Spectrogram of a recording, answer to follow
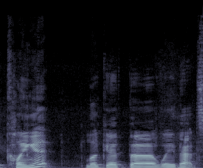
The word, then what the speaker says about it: Tlingit: Doesn't look like it's say culling it, but it does. So that T does not make a T sound like we say T, okay?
